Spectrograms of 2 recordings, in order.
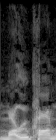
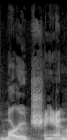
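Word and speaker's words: Maruchan: After that, we cooked four packets of what we called Marukan Ramen, but I think is actually supposed to be pronounced Maru Chan Ramen.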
